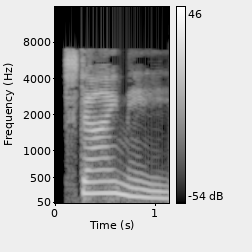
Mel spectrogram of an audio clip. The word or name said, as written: stymy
